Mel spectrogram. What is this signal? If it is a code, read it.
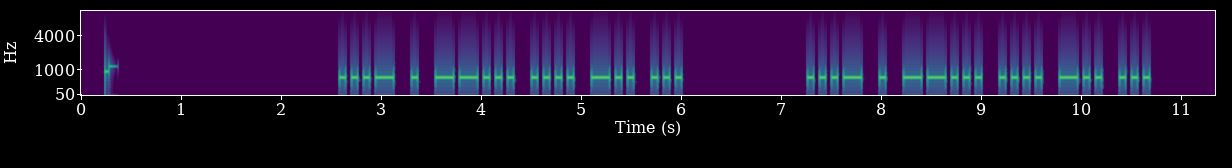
Morse code, heard as a keyed tone, about 20 wpm, 700 Hz. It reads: VE7HDS VE7HDS
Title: DXCC-100 Call Signs - 6 Characters - Repeated 2x - 20wpm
